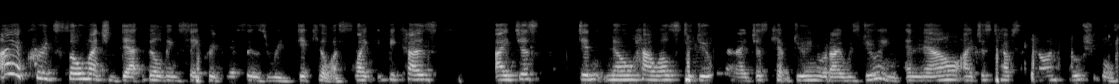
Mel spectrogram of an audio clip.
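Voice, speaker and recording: A woman's medium-pitched, somewhat breathy voice at a moderate pace with ordinary pitch variation. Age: 60s. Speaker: workshop teacher and speaker. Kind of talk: group video call coaching session.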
